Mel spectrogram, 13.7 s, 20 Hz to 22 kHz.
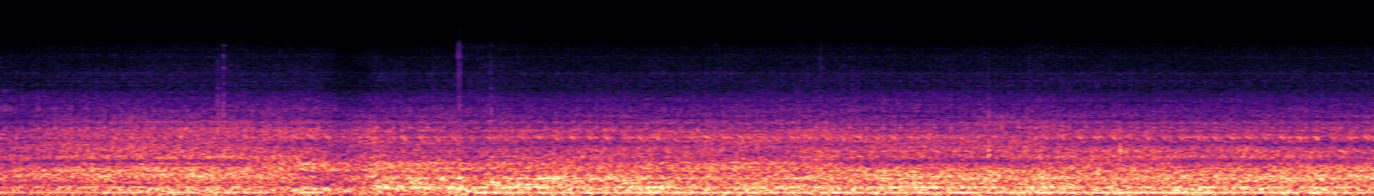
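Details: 2010 Land Rover Discovery 4 3.0 V6 diesel idling after an alternator replacement cured its charging fault, now charging at 14.5 V: deep, steady, even rumble with no whine, squeal or stumble, a normal idle.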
